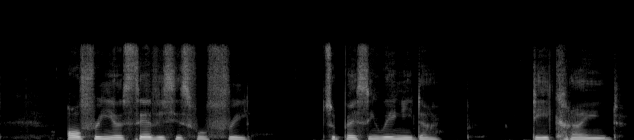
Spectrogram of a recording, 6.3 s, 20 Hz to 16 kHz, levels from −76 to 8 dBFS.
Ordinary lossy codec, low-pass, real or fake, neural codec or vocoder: none; 10.8 kHz; fake; codec, 24 kHz, 0.9 kbps, WavTokenizer, small release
